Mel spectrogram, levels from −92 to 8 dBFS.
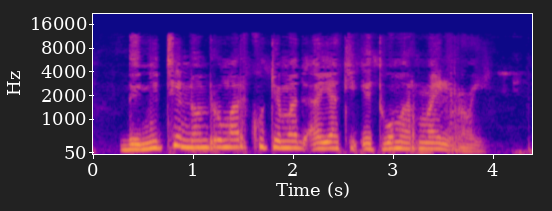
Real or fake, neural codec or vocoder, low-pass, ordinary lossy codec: fake; codec, 32 kHz, 1.9 kbps, SNAC; 14.4 kHz; AAC, 32 kbps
